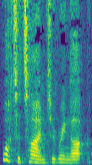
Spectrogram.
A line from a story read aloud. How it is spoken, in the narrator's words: cried Mama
